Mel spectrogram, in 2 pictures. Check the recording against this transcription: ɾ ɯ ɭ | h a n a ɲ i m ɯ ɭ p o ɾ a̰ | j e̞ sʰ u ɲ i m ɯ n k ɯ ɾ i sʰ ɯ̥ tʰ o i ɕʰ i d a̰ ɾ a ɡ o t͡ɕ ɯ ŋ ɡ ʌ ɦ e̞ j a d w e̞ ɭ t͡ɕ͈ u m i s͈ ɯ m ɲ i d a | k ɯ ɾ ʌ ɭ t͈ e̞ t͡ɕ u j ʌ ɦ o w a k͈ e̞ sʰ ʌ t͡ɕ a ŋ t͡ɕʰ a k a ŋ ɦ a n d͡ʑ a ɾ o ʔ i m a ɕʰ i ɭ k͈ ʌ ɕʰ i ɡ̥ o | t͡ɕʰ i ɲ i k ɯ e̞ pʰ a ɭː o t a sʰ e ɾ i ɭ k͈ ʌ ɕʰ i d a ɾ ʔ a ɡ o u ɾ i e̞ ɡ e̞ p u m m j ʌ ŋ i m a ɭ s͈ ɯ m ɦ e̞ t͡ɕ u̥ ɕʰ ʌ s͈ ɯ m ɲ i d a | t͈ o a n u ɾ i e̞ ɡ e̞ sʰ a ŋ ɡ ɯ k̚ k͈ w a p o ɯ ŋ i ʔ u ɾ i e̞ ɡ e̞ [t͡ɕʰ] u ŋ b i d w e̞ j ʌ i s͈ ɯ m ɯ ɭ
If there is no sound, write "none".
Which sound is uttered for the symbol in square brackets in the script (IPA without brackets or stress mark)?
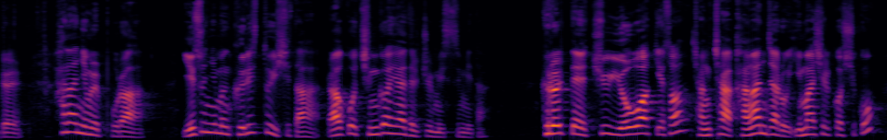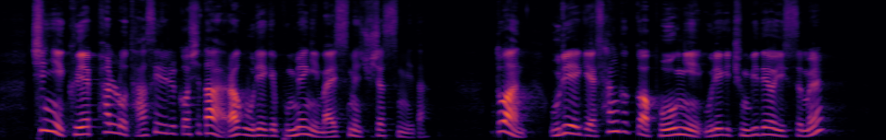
t͡ɕ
